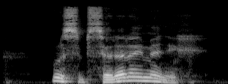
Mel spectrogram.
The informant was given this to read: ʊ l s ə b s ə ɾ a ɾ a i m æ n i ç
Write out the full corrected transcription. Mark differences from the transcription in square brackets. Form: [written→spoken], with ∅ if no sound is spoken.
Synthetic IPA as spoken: ʊ [l→ɾ] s ə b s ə ɾ a ɾ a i m æ n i ç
